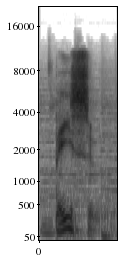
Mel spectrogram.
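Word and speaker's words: バース: line, had the name changed to this symbol, pronounced Basu.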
